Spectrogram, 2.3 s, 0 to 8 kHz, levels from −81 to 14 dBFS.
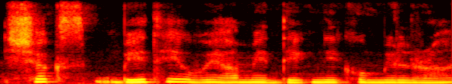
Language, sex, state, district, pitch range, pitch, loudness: Hindi, female, Arunachal Pradesh, Papum Pare, 205-225 Hz, 210 Hz, -14 LUFS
